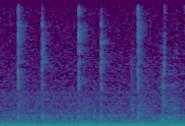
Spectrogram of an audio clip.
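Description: Faint, irregular clicks, about half a dozen, of a stylus tapping on a tablet screen while writing by hand, over a low steady room hum.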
